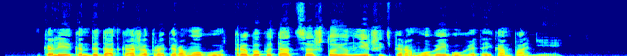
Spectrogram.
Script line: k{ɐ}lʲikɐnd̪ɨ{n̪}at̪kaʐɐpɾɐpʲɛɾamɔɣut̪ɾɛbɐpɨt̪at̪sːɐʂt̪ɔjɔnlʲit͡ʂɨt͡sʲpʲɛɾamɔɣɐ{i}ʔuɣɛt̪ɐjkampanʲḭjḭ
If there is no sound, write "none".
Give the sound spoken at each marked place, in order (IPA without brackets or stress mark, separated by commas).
a, d̪, j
